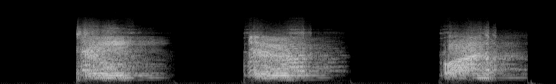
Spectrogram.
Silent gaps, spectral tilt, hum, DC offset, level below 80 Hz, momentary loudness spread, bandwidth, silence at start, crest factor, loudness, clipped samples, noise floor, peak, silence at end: none; -2 dB/octave; 50 Hz at -70 dBFS; under 0.1%; -68 dBFS; 20 LU; 11 kHz; 0.75 s; 18 dB; -15 LUFS; under 0.1%; -74 dBFS; -2 dBFS; 0.3 s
